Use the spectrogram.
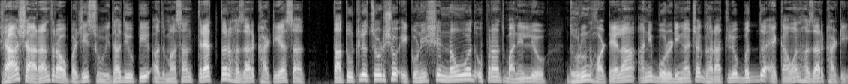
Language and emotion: Goan Konkani, neutral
